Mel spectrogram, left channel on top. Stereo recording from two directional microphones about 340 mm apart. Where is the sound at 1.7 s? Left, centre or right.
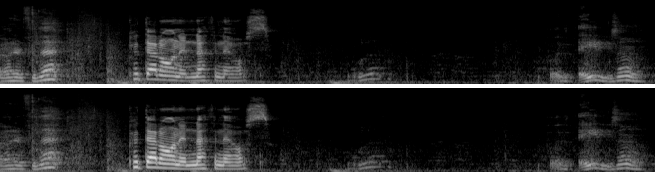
Right.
